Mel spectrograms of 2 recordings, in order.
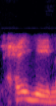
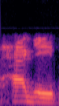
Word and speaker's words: Hagee: It's Hagee, not Haggy, by the way.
